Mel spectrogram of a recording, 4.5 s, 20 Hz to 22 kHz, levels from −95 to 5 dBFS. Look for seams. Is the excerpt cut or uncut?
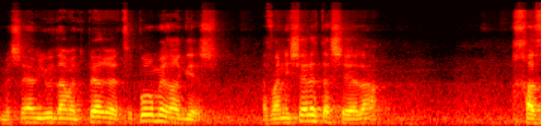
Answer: cut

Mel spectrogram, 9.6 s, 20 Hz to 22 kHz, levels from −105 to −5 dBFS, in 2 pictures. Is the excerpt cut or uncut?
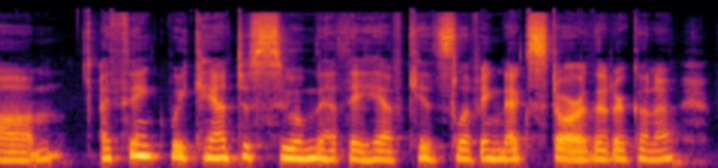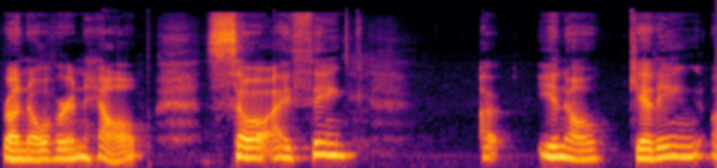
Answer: uncut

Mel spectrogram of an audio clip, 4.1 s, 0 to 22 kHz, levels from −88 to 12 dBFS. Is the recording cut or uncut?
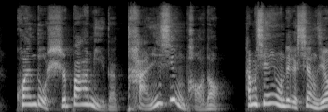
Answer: cut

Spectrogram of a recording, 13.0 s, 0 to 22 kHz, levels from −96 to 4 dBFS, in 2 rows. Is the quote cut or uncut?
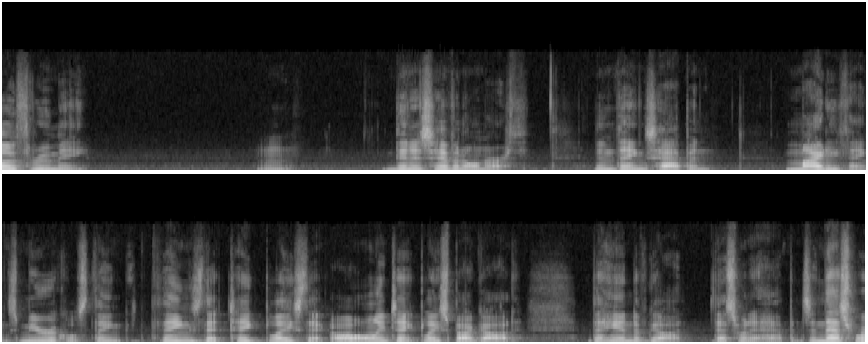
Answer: uncut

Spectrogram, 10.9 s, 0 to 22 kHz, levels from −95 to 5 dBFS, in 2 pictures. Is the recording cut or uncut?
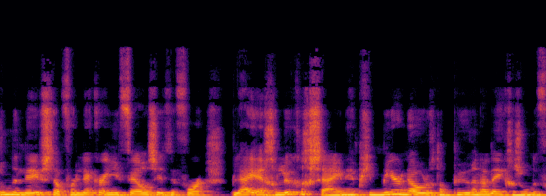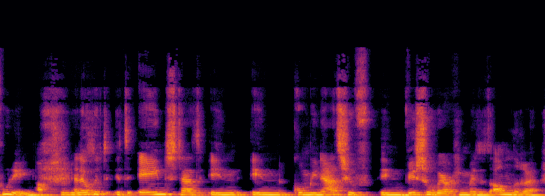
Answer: uncut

